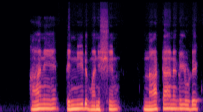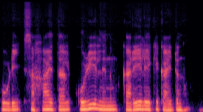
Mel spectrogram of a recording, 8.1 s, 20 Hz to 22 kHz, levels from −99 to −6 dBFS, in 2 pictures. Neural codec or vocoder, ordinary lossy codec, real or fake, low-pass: vocoder, 44.1 kHz, 128 mel bands, Pupu-Vocoder; Opus, 24 kbps; fake; 19.8 kHz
